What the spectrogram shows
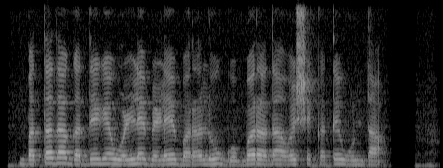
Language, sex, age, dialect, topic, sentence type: Kannada, female, 18-24, Coastal/Dakshin, agriculture, question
